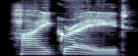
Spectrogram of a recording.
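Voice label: "high-grade", English, British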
